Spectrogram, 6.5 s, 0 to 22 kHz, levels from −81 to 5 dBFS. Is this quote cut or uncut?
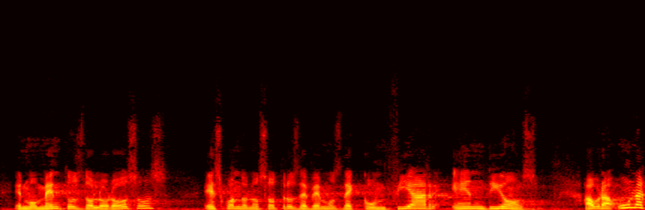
uncut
